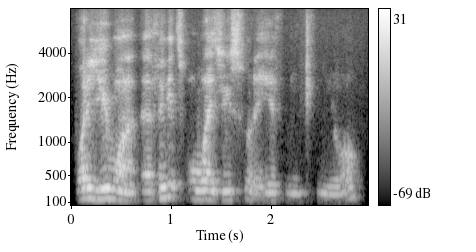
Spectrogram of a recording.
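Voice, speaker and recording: A man's voice: mid-range voice, fast, darkish tone, breathy edge, rough recording. A man presenting at a tech meetup, chatting casually with the audience, quizzing them and laughing often.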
